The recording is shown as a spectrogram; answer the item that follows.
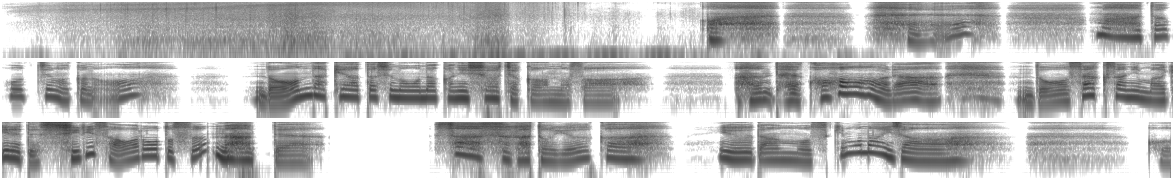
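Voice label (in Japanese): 【左】こしょこしょ(始), ASMR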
